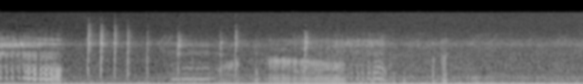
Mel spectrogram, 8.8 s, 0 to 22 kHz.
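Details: Black stork defending its nest against a nearby raptor, Latvia nest webcam, 27 July 2018 at 10:11; brief rasping calls, a run of sharp clicks, then a longer wavering, low harmonic call over steady background hiss.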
